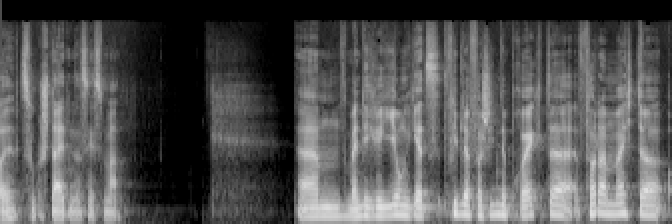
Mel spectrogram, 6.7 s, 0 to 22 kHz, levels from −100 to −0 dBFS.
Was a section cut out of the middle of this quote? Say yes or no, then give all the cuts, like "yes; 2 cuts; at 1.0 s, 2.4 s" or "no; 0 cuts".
yes; 2 cuts; at 2.9 s, 4.4 s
